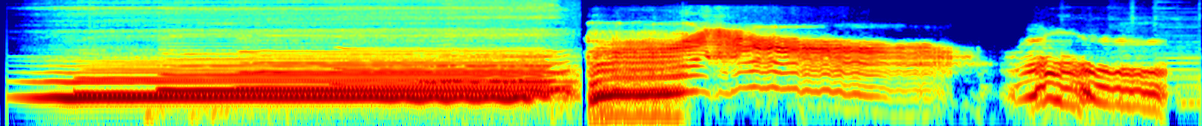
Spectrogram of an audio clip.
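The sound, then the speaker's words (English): A singer-songwriter holds a long, steady sung note, then switches to a loud, gravelly vocal imitation of a roar, followed by a shorter wavering growl. “That was our guest, singer-songwriter …, roaring us into the episode.”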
